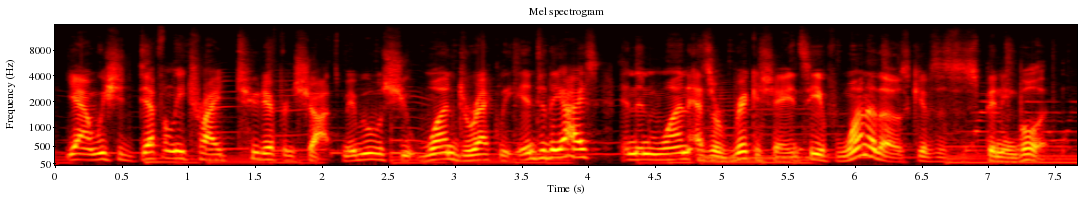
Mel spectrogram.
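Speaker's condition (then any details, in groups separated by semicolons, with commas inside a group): No condition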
